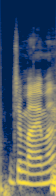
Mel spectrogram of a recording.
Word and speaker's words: Jemima: Jemima.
